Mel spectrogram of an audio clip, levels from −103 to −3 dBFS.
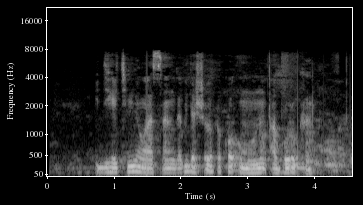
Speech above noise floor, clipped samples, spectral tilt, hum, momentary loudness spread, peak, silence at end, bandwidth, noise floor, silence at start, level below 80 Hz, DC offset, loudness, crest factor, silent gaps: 31 dB; under 0.1%; -6.5 dB/octave; none; 9 LU; -18 dBFS; 0 s; 8 kHz; -65 dBFS; 0.7 s; -56 dBFS; under 0.1%; -35 LUFS; 16 dB; none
